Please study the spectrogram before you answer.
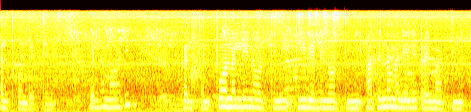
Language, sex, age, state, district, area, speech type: Kannada, female, 45-60, Karnataka, Mysore, rural, spontaneous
